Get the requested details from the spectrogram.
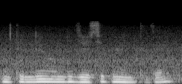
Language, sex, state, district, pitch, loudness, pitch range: Kannada, male, Karnataka, Koppal, 120 Hz, -13 LUFS, 110-120 Hz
